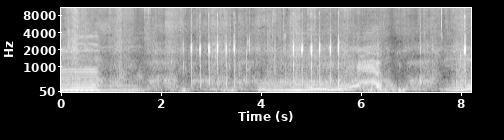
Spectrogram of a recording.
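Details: Holstein and Jerhol heifers, twelve months and older, offered for sale in San Pedro de los Milagros and San Roque, Antioquia. A deep droning moo opens, another long low moo follows midway, and sharp clicking taps run throughout.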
